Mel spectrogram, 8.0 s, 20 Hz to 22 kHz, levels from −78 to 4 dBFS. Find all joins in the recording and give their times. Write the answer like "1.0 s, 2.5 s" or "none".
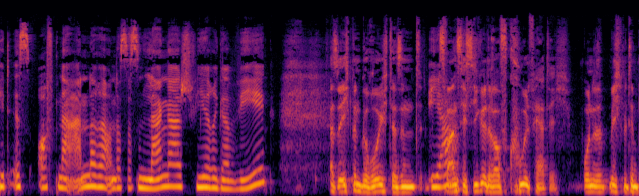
6.6 s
